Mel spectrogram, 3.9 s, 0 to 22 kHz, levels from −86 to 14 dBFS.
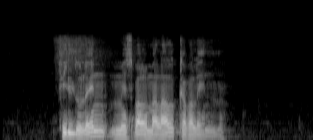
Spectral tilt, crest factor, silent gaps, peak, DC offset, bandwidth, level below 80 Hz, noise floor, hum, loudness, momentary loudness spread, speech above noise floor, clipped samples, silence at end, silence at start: -8 dB/octave; 18 dB; none; -4 dBFS; under 0.1%; 7.8 kHz; -56 dBFS; -73 dBFS; none; -19 LUFS; 11 LU; 55 dB; under 0.1%; 1.15 s; 0.75 s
